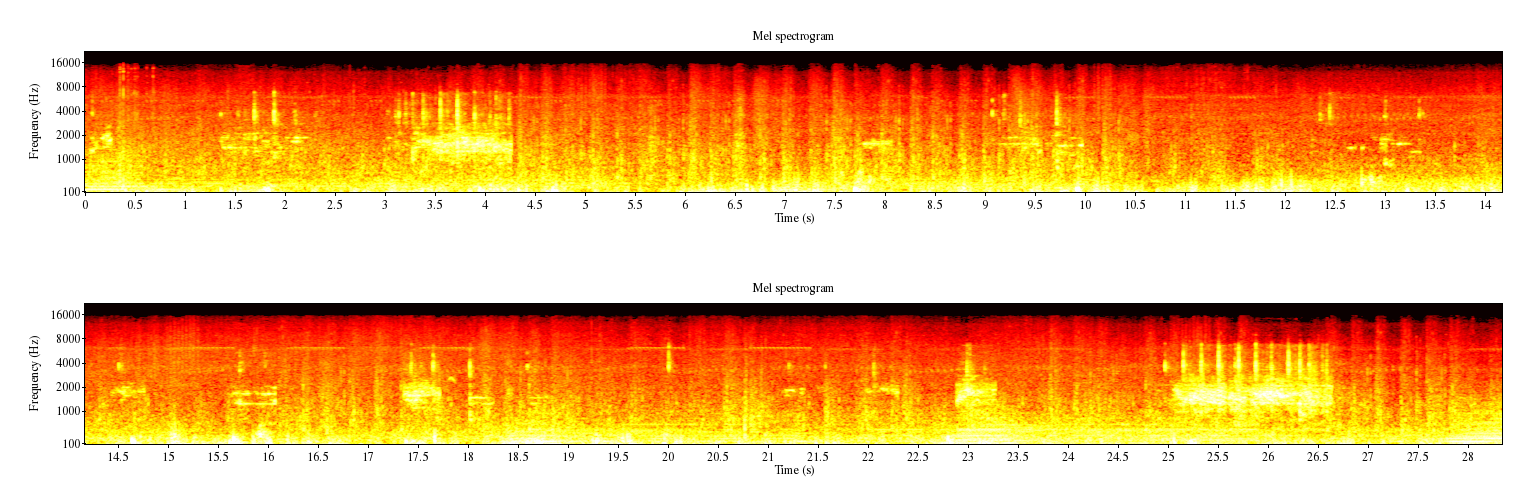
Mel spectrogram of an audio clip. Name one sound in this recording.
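Footsteps rustle through tall grass at a steady pace.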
